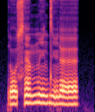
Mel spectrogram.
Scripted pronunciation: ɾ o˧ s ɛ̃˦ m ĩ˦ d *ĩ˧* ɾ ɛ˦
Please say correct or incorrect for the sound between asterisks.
correct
